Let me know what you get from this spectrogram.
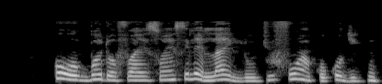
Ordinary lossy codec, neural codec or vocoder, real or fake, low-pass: none; none; real; none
